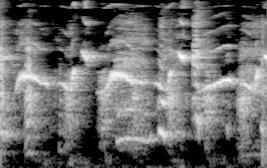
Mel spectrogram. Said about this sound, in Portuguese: Que isso aí, mas é um passarinho.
